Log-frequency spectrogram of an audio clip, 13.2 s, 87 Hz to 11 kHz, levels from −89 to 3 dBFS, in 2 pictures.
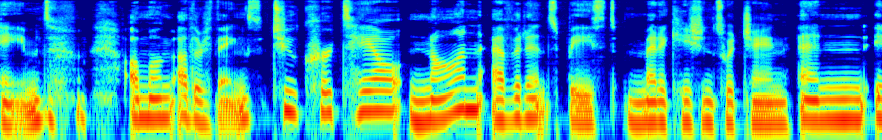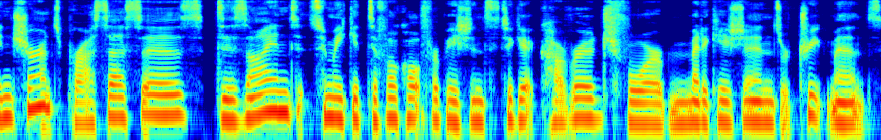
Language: English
